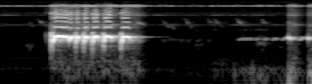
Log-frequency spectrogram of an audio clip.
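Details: Local zebra dove (perkutut) in a long calling sequence, used as a lure or tutor recording for other doves: a quick burst of stuttering, mid-pitched coos, then a softer, purring coo after a pause.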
